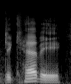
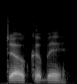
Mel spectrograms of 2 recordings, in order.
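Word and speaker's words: Dokkaebi: With the Jackal, the Deimos, and the Dekebi. Don't say it like that. It's Dokubi. I'll fight you to the death over that name.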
